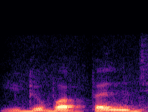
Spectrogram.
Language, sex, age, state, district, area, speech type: Malayalam, male, 18-30, Kerala, Wayanad, rural, spontaneous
